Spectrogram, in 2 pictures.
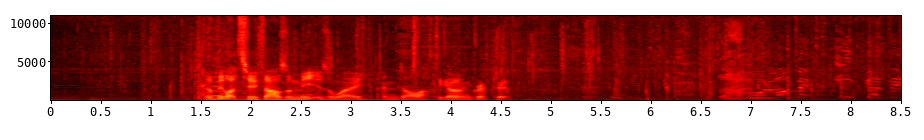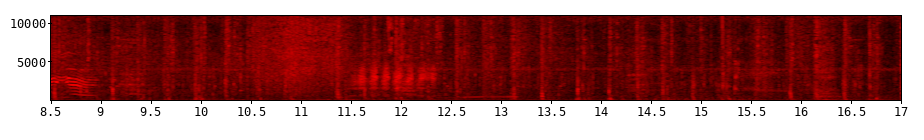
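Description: Footsteps run over dirt and grass.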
